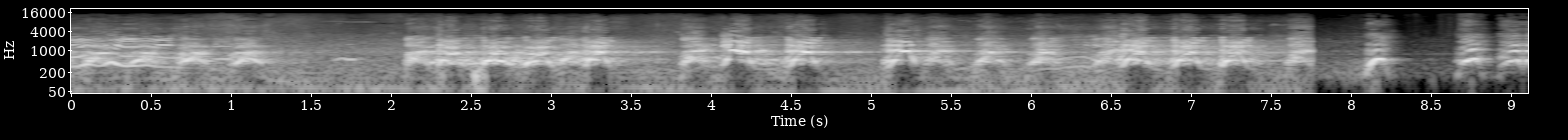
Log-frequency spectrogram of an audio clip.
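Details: Dense, overlapping tonal barks and yips from a dog continue almost without pause, loud and harmonic, ending with a few separate yelps after a brief gap.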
